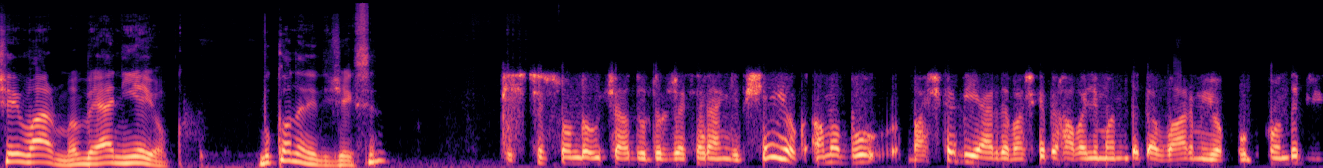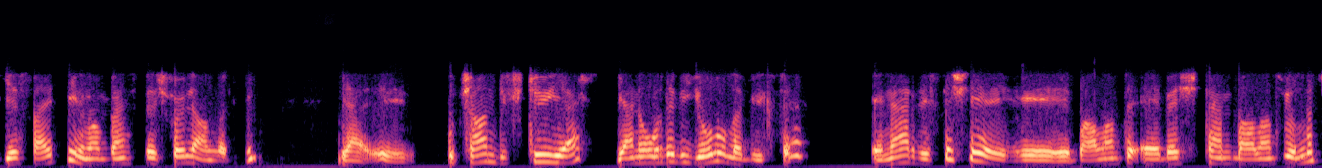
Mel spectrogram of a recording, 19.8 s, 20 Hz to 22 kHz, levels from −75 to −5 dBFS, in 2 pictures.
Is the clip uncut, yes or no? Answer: yes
